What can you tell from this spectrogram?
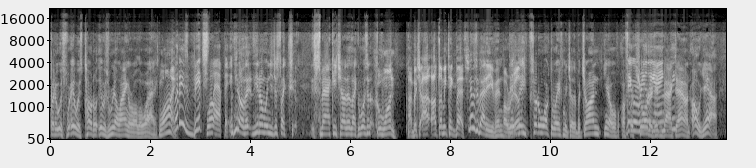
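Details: Adult male radio talk-show hosts; ordinary conversational speech.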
